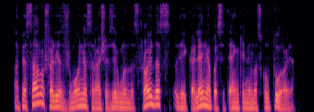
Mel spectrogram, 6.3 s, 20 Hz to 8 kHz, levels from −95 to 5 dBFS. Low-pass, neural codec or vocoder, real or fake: 7.2 kHz; codec, 16 kHz, 4.8 kbps, FACodec; fake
